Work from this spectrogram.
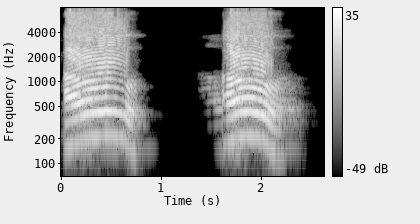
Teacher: जिनको बोलने में मुंह गोल हो जाए वो वृत्त मुखी।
